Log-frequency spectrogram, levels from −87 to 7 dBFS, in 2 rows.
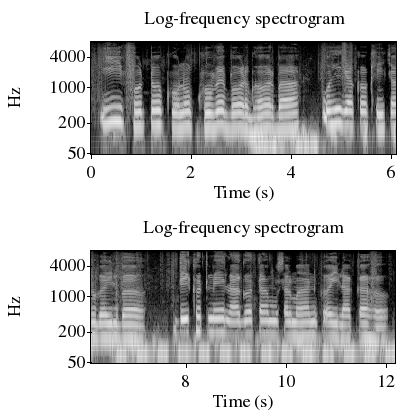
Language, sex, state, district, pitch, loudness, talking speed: Bhojpuri, female, Uttar Pradesh, Deoria, 150 Hz, -13 LUFS, 110 wpm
